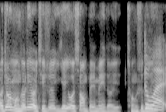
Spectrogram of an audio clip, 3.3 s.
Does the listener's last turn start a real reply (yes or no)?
yes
